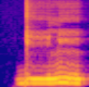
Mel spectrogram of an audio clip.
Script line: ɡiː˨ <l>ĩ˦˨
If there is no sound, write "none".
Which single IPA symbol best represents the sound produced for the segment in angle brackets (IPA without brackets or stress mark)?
l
